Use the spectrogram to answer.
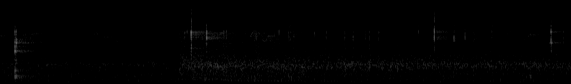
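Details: Rose-breasted Grosbeak at a feeder that a pair visits daily, female at the clip's end, giving five or six sharp, squeaky 'eek' notes spaced irregularly over several seconds, over steady background hiss.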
